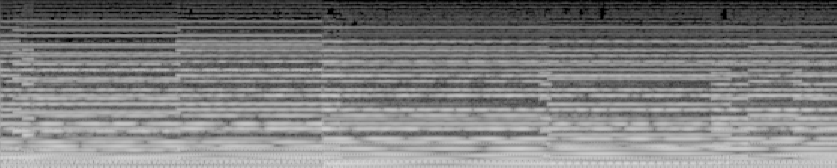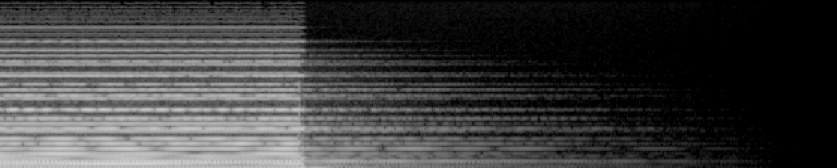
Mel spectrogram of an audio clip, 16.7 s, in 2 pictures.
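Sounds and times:
synthesizer pipe organ tones: 0.0s - 13.1s.

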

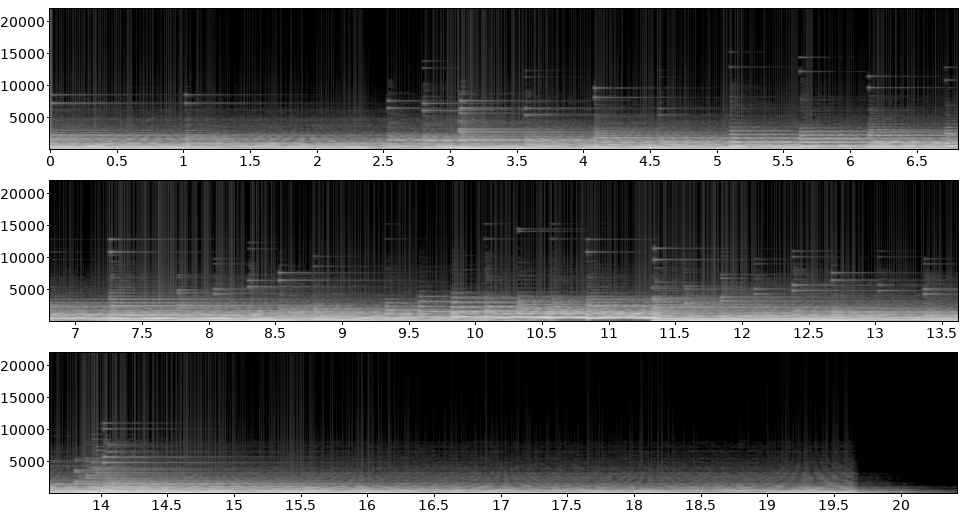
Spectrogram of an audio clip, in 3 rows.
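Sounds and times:
digital piano: 0.0s - 18.6s.

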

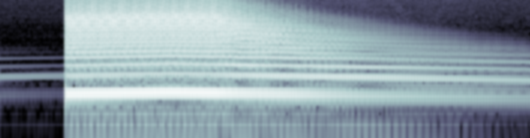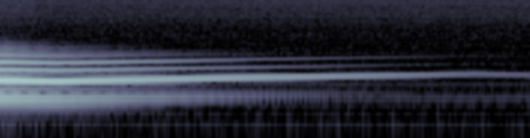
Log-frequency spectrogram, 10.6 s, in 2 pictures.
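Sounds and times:
racing car sound on a Yamaha DX100 synthesizer: 0.7s - 4.7s.

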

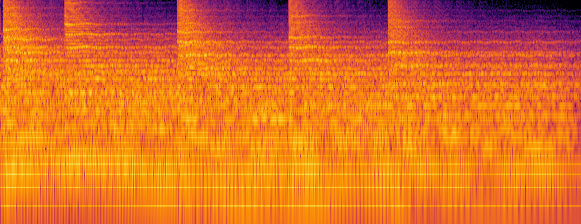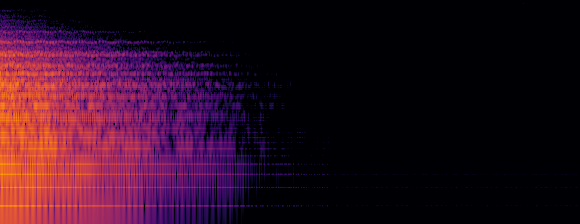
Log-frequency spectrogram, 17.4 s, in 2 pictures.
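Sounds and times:
80s synth pad on a Novation UltraNova: 0.0s - 11.0s.

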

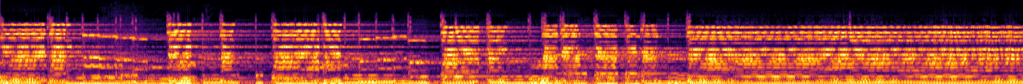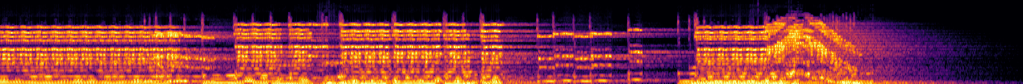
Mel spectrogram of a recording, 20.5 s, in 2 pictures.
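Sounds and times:
jazzy organ: 0.0s - 19.1s.

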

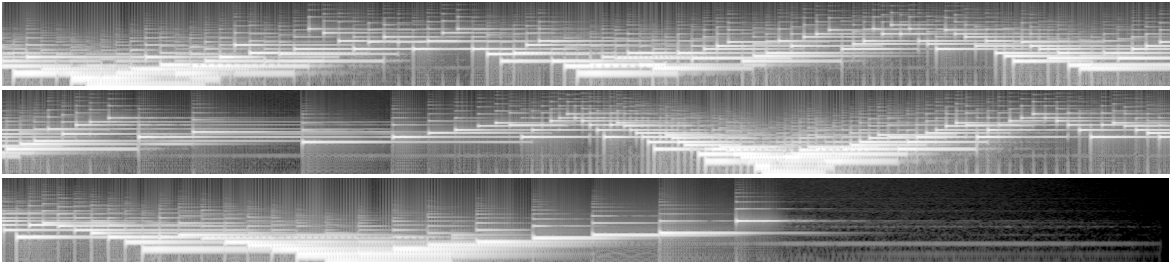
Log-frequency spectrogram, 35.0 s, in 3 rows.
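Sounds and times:
Roland Jupiter-8 synthesizer harp patch: 0.0s - 31.2s.

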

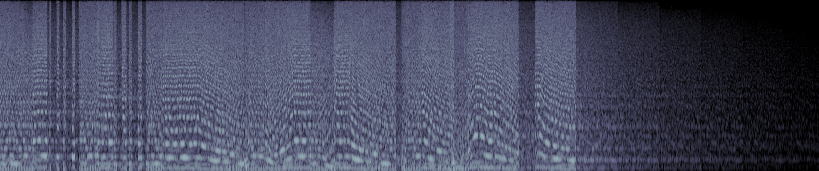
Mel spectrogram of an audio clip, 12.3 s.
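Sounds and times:
Roland MKS-50 hoover synth: 0.0s - 11.6s.

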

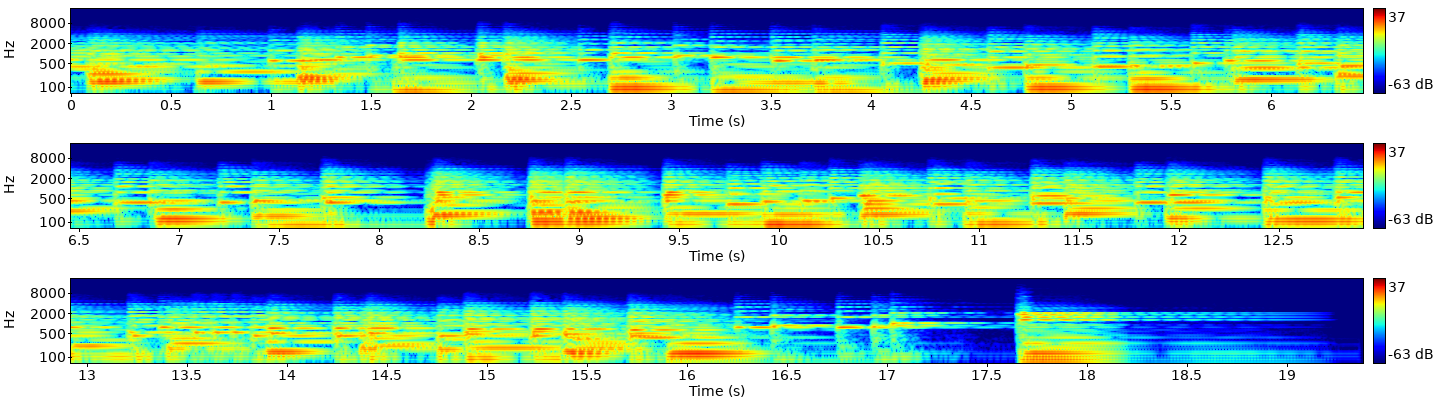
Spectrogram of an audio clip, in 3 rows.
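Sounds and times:
honky-tonk piano tone on a Casio CSM-1: 0.0s - 19.0s.

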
